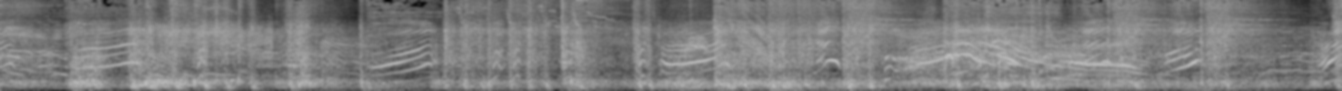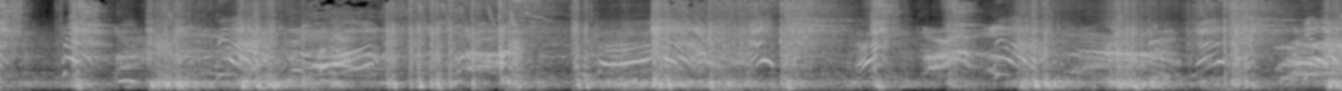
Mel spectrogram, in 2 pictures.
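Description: Swords clash with sharp metallic hits.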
